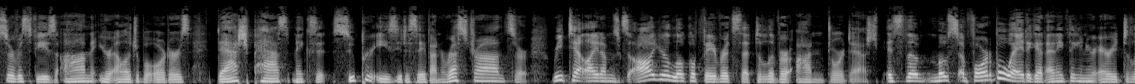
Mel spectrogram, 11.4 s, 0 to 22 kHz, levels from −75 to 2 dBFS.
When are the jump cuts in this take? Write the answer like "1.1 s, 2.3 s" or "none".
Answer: 6.2 s, 8.8 s

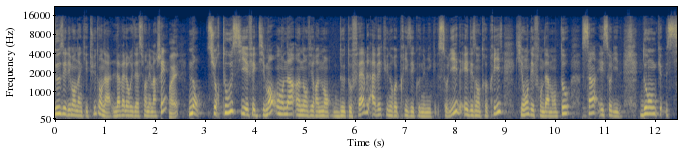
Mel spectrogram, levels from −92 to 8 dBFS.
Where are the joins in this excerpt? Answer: 2.6 s, 10.5 s

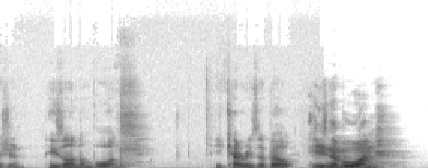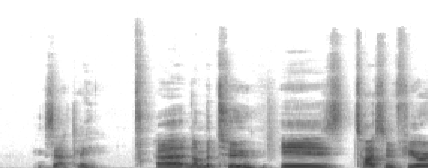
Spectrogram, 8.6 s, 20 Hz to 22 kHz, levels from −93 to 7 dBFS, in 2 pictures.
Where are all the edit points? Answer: 3.0 s

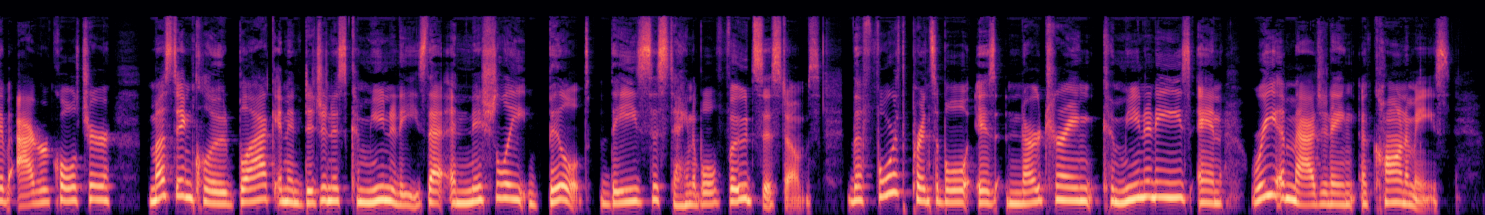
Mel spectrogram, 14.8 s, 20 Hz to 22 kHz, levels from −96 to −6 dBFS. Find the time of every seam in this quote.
8.4 s

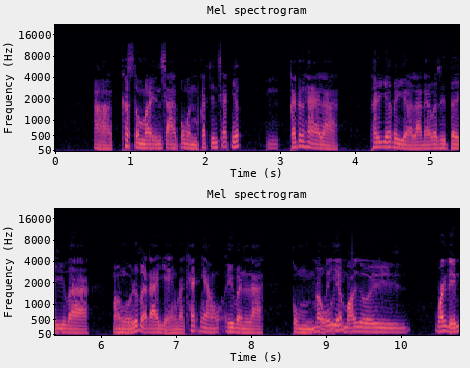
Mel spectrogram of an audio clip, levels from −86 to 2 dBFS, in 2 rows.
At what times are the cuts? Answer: none

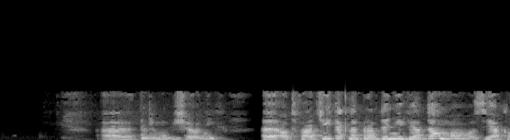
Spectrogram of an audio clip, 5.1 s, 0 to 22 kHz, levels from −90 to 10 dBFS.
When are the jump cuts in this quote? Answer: 1.4 s

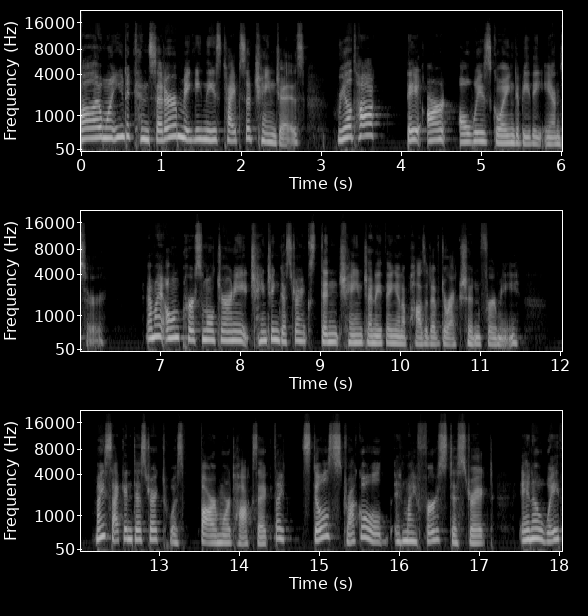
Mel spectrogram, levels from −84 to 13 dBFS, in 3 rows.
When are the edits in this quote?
14.4 s

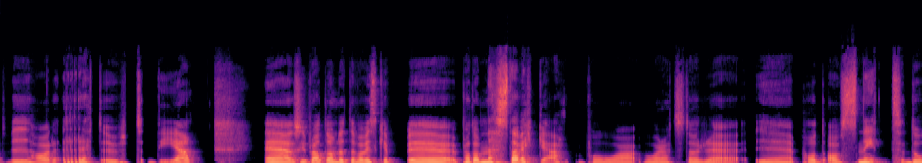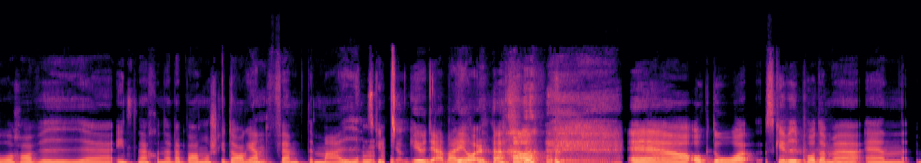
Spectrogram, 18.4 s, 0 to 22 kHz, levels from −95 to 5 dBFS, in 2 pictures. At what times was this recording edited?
13.0 s

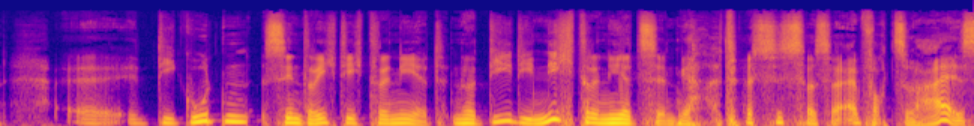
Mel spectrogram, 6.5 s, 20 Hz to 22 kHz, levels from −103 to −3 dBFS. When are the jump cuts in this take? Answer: 4.5 s

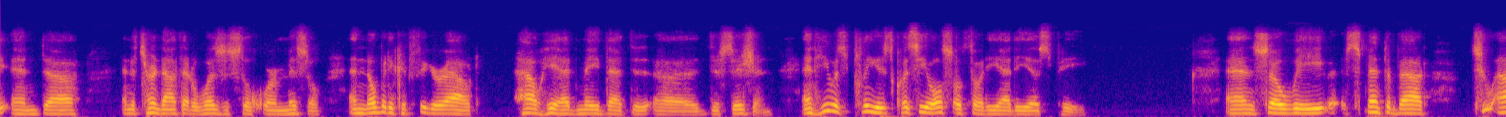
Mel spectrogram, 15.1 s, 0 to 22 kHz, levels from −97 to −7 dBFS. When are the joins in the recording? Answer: none

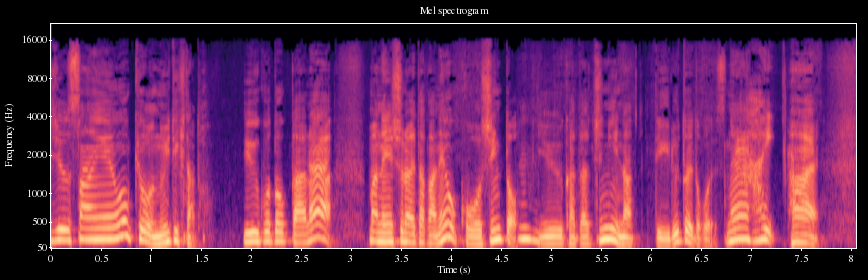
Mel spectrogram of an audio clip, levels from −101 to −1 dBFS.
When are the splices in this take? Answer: none

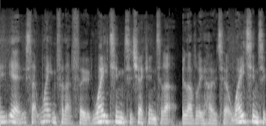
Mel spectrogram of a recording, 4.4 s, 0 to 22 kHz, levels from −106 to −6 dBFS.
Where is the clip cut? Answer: 3.0 s

